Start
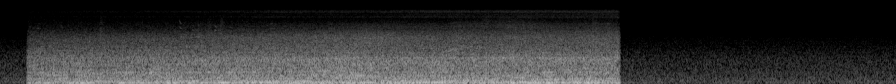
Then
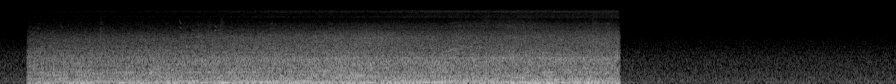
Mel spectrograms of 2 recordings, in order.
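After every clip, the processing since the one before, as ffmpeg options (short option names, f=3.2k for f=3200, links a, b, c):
-af anull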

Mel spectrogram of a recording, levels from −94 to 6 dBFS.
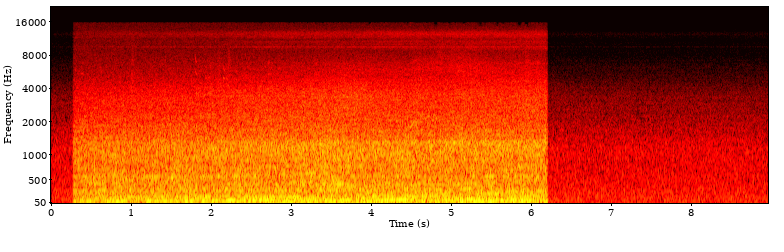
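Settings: -af "equalizer=f=1.1k:w=1.5:g=2.5,volume=2dB"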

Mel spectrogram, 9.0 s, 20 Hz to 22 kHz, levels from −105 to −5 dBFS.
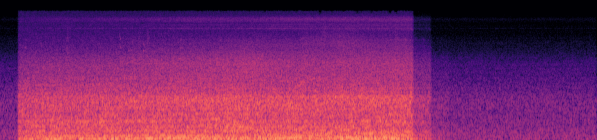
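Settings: -filter_complex "[0:a]asplit=2[a][b];[b]adelay=271,lowpass=f=4.7k:p=1,volume=-11dB,asplit=2[c][d];[d]adelay=271,lowpass=f=4.7k:p=1,volume=0.22,asplit=2[e][f];[f]adelay=271,lowpass=f=4.7k:p=1,volume=0.22[g];[a][c][e][g]amix=inputs=4:normalize=0,volume=-9dB"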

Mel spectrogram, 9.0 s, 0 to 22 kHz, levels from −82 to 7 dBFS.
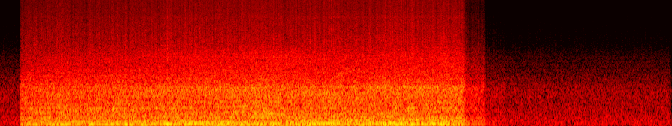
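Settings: -af "acrusher=bits=3:mode=log:mix=0:aa=0.000001,volume=7dB"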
